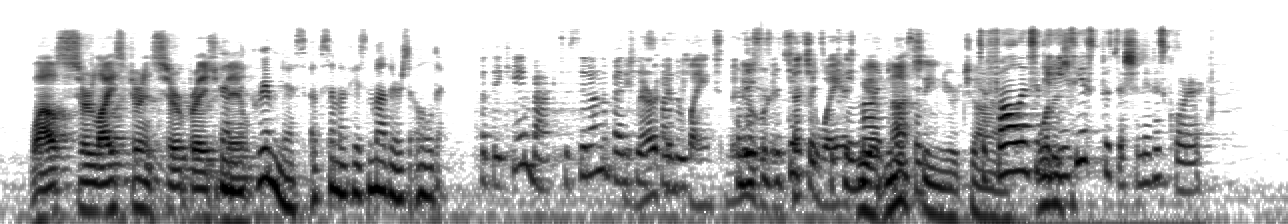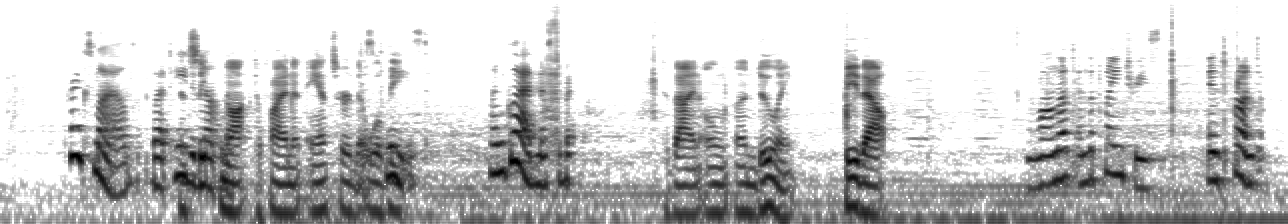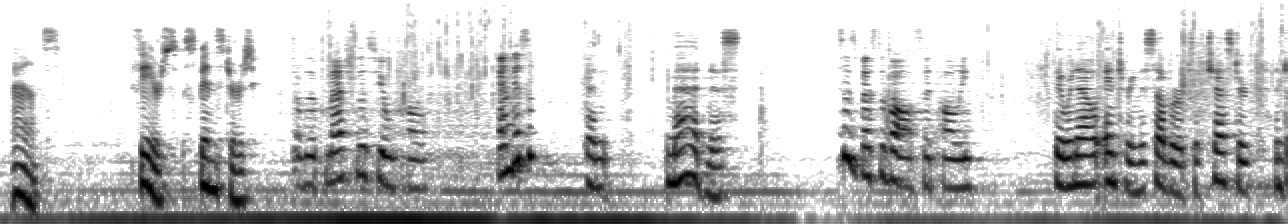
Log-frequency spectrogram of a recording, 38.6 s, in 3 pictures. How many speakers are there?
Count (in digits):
9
